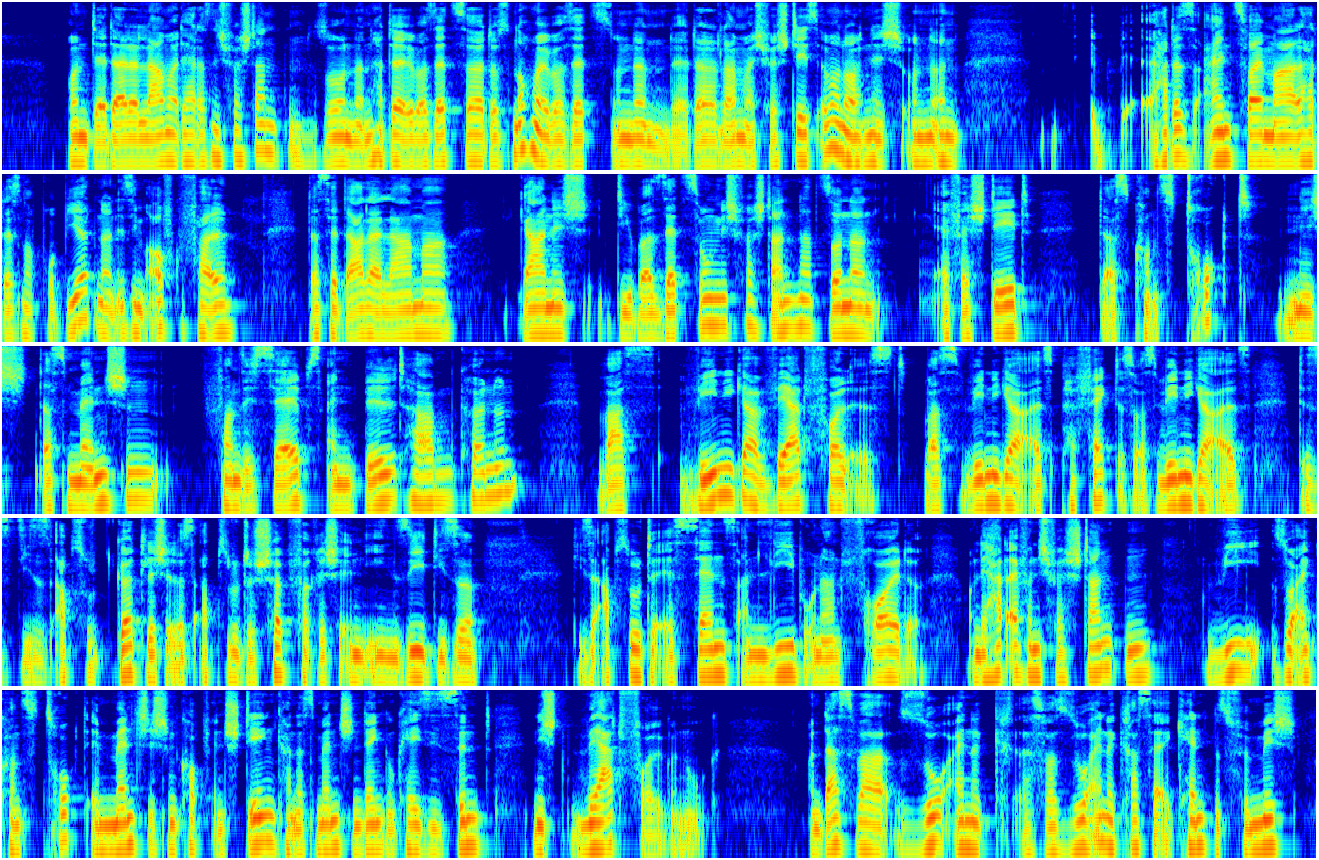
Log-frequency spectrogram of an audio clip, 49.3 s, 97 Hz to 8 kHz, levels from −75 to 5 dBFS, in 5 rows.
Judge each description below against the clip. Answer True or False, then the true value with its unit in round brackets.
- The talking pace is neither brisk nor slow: True (170 wpm)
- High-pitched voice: False (120 Hz)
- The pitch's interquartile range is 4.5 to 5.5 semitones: False (2.8 semitones)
